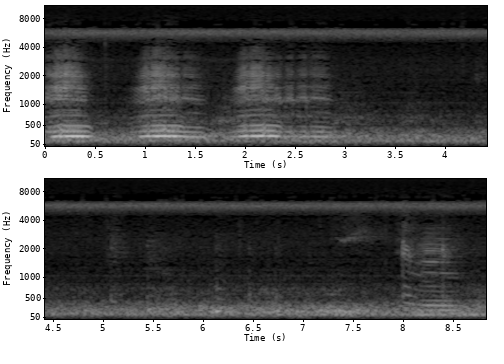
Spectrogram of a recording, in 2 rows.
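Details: American bullfrog in Moore's Swamp, Concord, Massachusetts, night of 28 July 2013: three deep booming croaks in the first three seconds, then quieter distant calls under a continuous shrill insect hum.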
